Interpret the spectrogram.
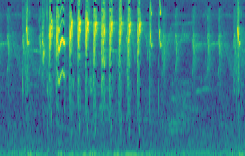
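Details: A Brown-throated Sunbird gives sharp calls used as training audio: a quick burst of about a dozen sharp, high, ticking notes, then scattered thin chirps, over a faint low hum.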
